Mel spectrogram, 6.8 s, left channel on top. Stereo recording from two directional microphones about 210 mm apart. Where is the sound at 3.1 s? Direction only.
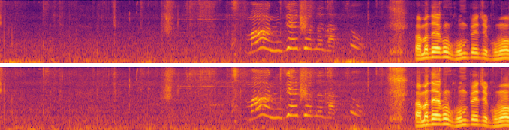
10° left (ahead or behind).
